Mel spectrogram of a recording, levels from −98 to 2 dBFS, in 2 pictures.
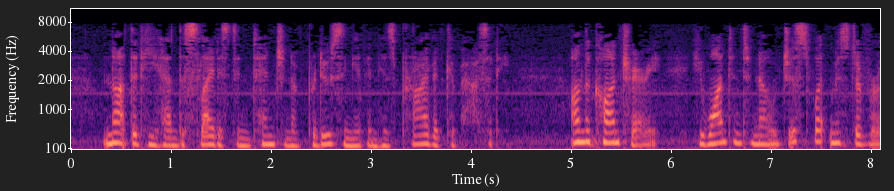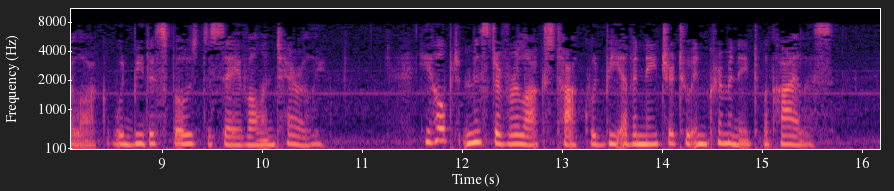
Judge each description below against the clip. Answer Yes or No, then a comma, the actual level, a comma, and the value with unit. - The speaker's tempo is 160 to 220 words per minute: Yes, average, 165 wpm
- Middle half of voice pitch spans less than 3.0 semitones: Yes, narrow, 2.4 semitones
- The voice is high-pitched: Yes, high, 205 Hz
